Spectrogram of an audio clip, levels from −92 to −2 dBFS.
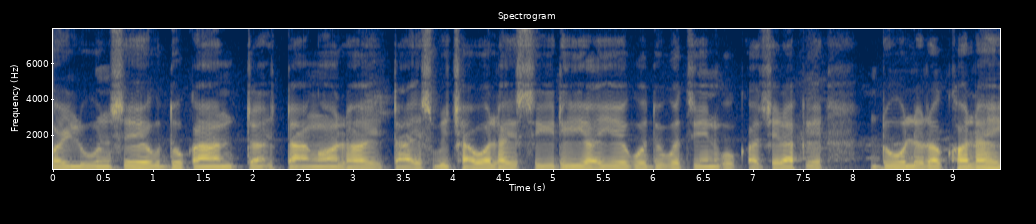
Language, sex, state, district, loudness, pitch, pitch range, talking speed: Bajjika, male, Bihar, Vaishali, -24 LUFS, 115 Hz, 115-120 Hz, 140 wpm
